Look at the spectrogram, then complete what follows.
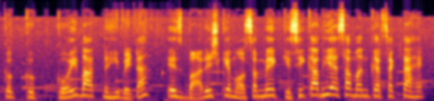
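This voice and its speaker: Humble middle-aged dhaba keeper for a cartoon tale, male actor, high-pitched, gentle and reassuring, over soft music. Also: normal speed, close to an everyday voice. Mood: kind. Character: kindly middle-aged husband, humble village food-stall keeper.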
